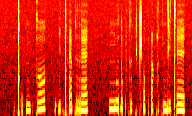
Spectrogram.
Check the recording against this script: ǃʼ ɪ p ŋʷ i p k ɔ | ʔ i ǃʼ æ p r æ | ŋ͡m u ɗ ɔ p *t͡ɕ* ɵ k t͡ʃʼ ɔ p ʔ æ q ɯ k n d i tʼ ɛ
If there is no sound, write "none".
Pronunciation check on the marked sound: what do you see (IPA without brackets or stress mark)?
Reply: k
